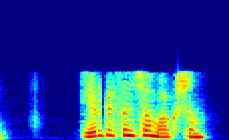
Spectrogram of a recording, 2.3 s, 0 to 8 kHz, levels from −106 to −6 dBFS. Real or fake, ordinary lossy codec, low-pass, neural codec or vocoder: fake; AAC, 16 kbps; 7.2 kHz; codec, 16 kHz in and 24 kHz out, 0.9 kbps, LongCat-Audio-Codec, fine tuned four codebook decoder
